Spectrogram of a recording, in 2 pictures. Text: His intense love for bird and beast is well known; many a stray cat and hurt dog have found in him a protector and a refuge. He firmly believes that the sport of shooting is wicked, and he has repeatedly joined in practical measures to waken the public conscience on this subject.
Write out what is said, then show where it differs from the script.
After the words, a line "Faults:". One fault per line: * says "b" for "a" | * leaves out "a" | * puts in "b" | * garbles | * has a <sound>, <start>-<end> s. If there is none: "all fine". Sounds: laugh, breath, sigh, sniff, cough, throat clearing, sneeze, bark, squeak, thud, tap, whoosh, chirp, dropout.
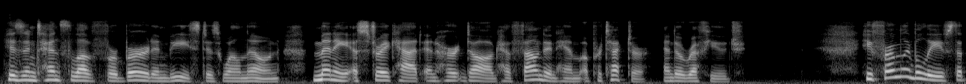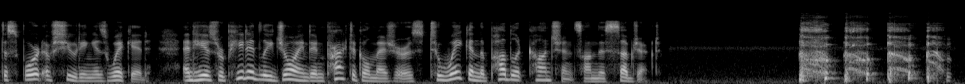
His intense love for bird and beast is well known; many a stray cat and hurt dog have found in him a protector and a refuge. He firmly believes that the sport of shooting is wicked, and he has repeatedly joined in practical measures to waken the public conscience on this subject.
Faults:
* has a cough, 17.6-19.2 s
